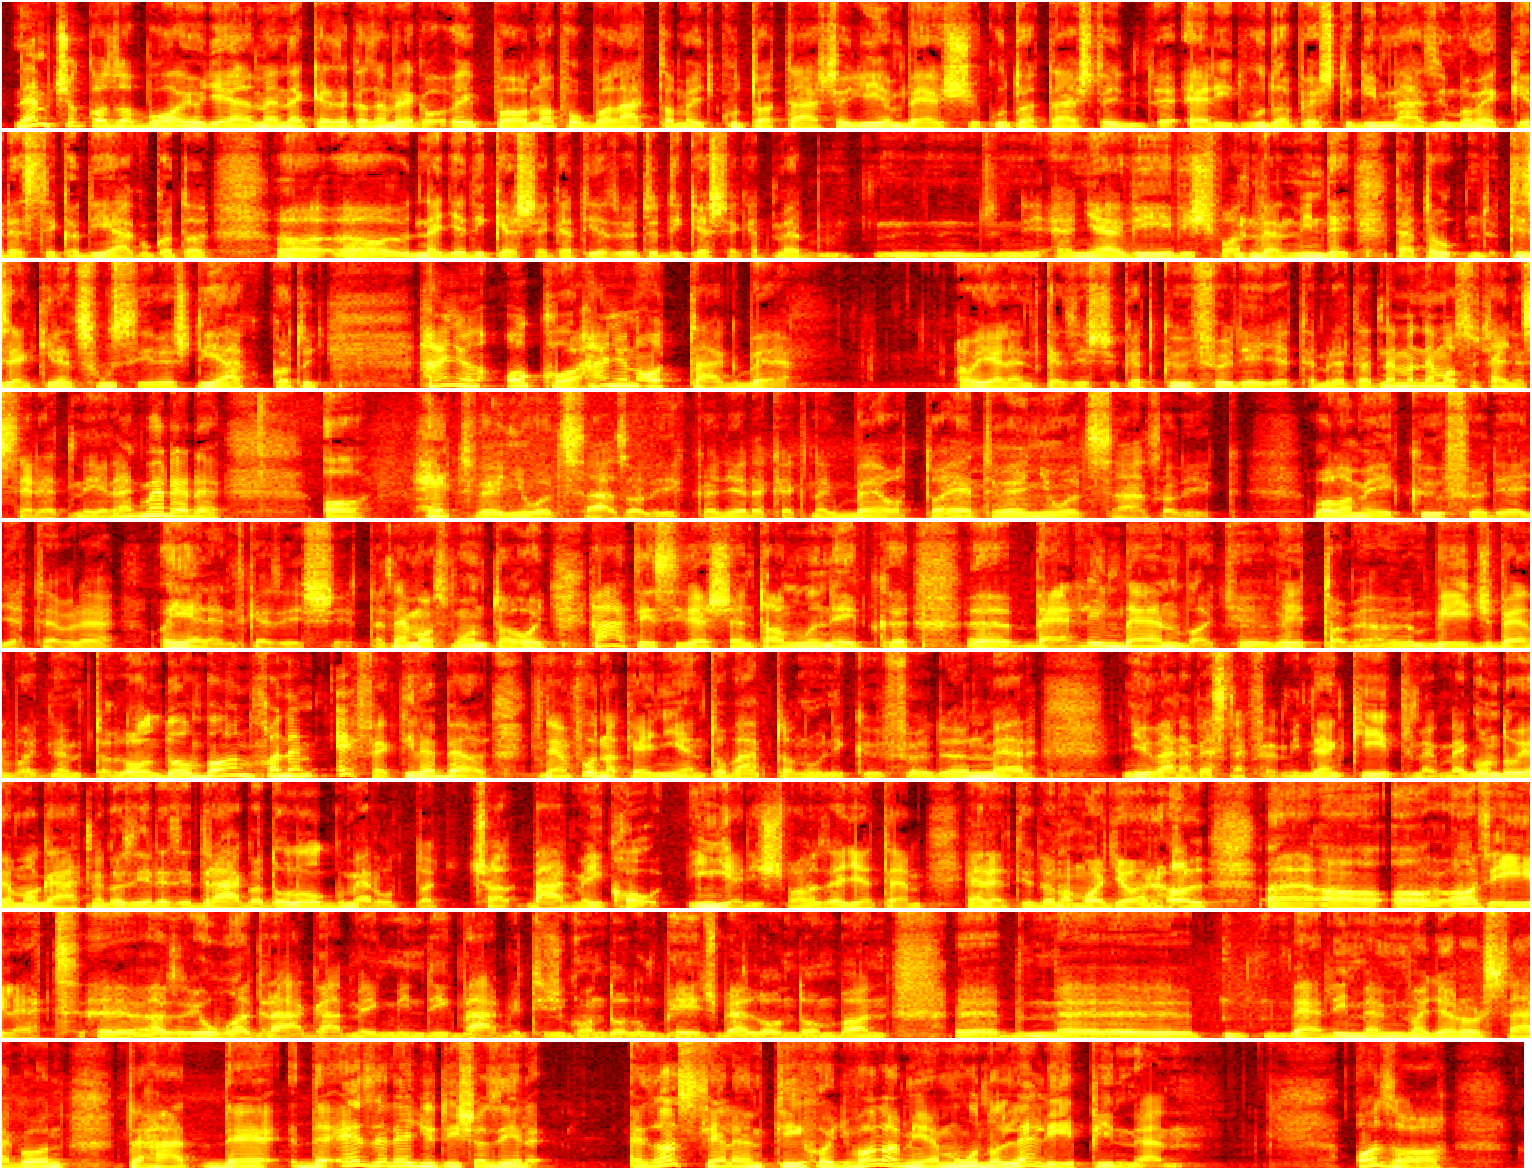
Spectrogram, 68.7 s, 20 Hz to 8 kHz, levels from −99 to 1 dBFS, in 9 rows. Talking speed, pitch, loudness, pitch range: 140 wpm, 120 Hz, -18 LUFS, 110-145 Hz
